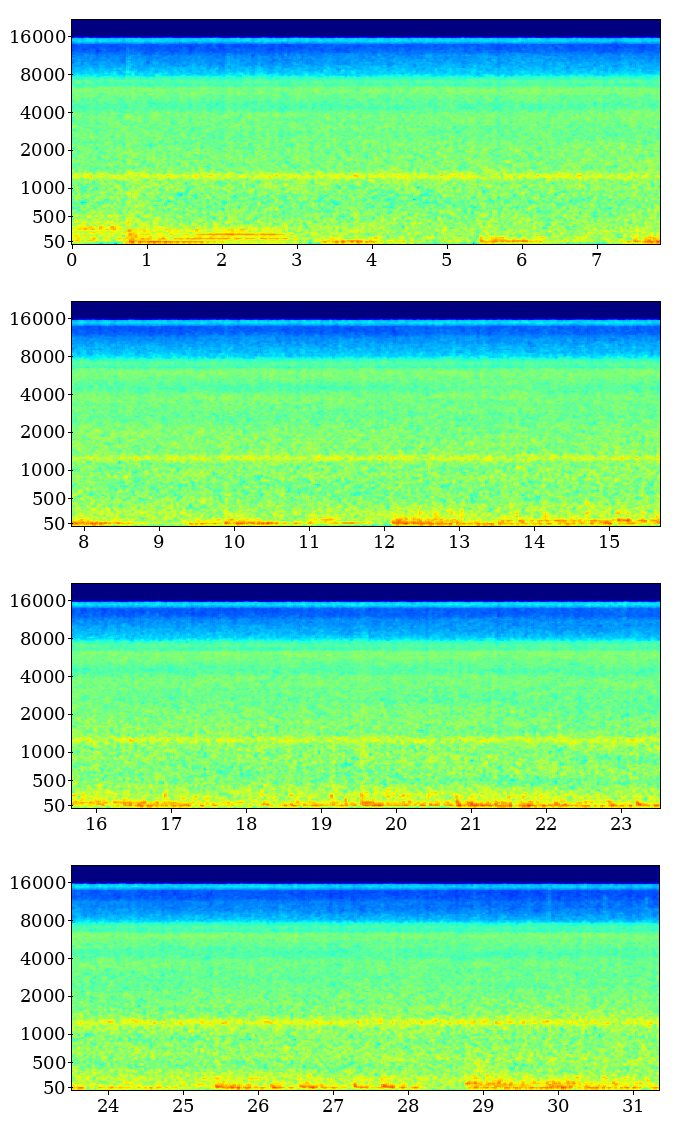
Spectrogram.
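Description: Muddy floodwater from a flash flood rushing through a village: a loud, steady rush with an uneven low rumble underneath.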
